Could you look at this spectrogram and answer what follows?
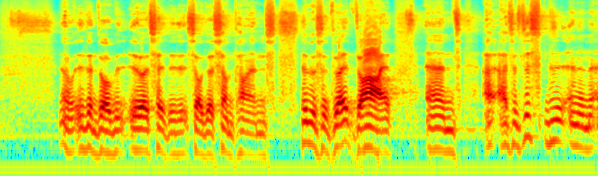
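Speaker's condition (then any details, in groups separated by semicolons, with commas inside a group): Speech impediment after cancer surgery; oral cancer 31 years ago, radiation, 2015 recurrence, two-thirds tongue removed at Hartford Hospital, forearm flap; incurable recurrent cancer in mouth floor and tongue, chemotherapy, failed immunotherapy at Dana-Farber, antibody drug; speech impediment from reconstructed tongue tied to mouth floor, no speech with tracheostomy after surgery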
